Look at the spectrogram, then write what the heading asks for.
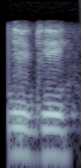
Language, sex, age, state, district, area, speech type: Punjabi, male, 30-45, Punjab, Jalandhar, urban, conversation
